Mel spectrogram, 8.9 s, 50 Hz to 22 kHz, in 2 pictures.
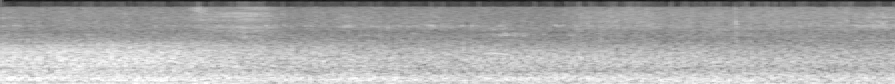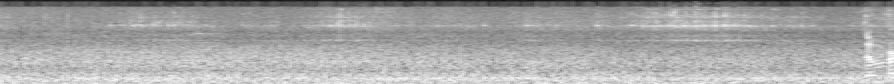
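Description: A Cathay Pacific Cargo Boeing 747 arriving from Paris at Amsterdam Schiphol in high winds, a steady low jet rumble mixed with gusting wind noise, continuous and moderately distant.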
